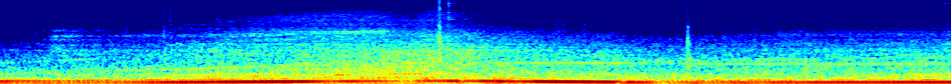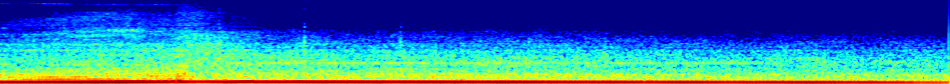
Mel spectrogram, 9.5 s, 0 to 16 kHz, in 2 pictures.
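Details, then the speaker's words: Toyota Celica GT4 that stood for 10 years, road test with windows open listening for a noisy fuel pump after fuel-system work: engine pulls cleanly under load, smooth steady drone, no whine; pump not heard after 20 minutes, owner hopes it's fixed. "That fuel pump would have made noise by now. I've got the windows open so we can try to hear the fuel pump better. But I can't hear nothing."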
